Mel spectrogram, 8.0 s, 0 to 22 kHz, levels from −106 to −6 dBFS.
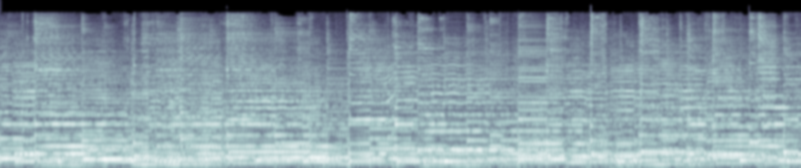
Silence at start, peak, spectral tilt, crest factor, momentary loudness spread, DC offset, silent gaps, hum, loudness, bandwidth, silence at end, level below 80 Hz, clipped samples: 0 s; -2 dBFS; -4.5 dB/octave; 12 dB; 2 LU; under 0.1%; none; none; -14 LUFS; 16.5 kHz; 0 s; -46 dBFS; under 0.1%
